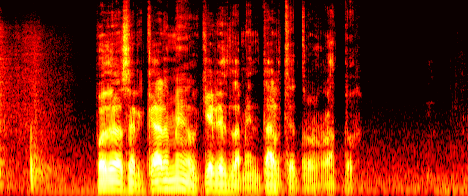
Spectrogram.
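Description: A man speaks calmly nearby in an echoing room.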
